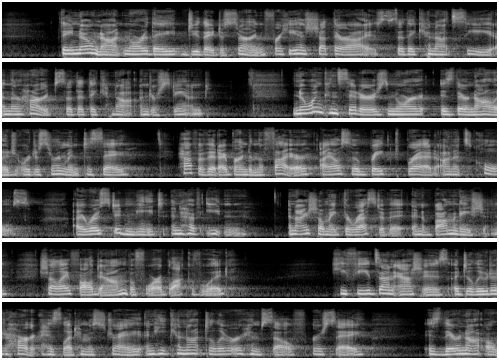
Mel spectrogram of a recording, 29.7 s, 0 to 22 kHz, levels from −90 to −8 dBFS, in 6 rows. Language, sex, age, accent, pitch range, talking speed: English, female, 30-49, American, 170-205 Hz, 200 wpm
